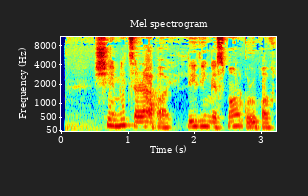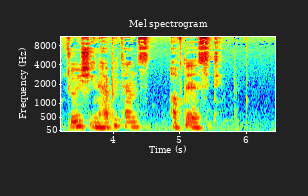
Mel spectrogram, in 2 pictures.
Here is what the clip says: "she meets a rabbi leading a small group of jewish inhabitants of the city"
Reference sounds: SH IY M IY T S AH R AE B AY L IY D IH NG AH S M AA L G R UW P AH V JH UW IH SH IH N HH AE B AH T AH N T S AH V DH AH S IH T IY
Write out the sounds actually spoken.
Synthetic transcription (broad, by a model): SH IY M IY T S AH R AE B AY L IY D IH NG AH S M AA L G R UW P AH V JH UW IH SH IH N HH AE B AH T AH N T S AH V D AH S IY T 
